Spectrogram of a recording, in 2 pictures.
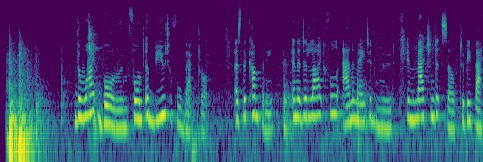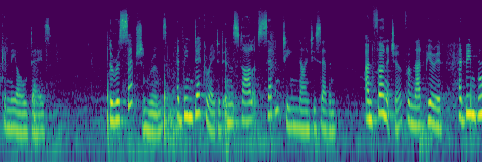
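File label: Australian voiceover, englisch; sprecher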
